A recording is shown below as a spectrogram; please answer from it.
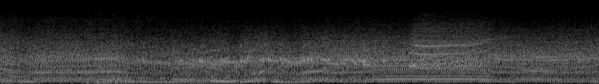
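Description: A car drifting in the video game Mafia 3, tires squealing in long wavering skids over a steady engine roar, loud and close throughout.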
